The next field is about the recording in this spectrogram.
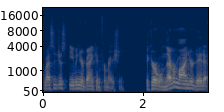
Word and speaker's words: Sekur: That's why you need a new privacy and cybersecurity application called Secure. It's spelled S-E-K-U-R.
